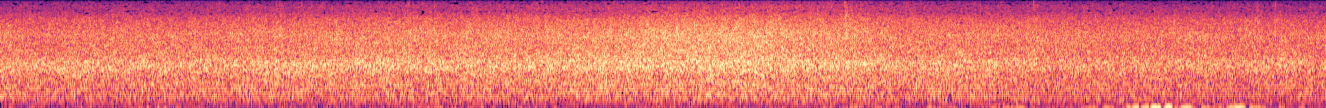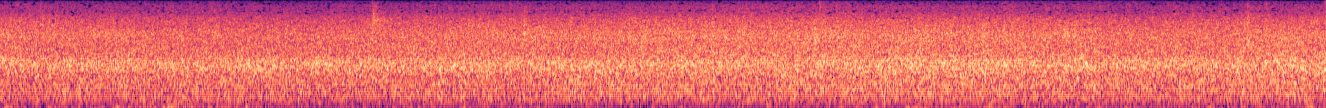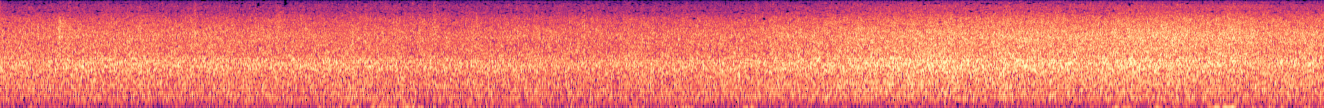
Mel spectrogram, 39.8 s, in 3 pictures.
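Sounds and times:
heavy rain storm on a roof outdoors: 0:00.0 - 0:39.7.

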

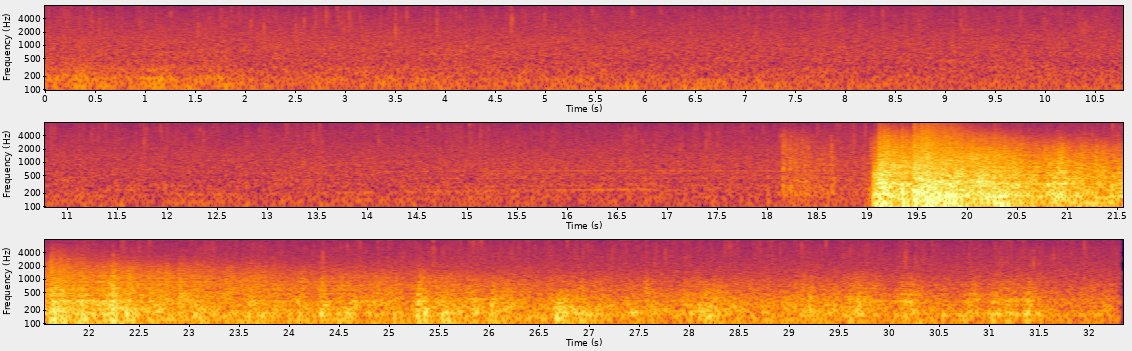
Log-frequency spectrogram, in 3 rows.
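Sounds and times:
medium rain on street in Kuala Lumpur Malaysia: 0:00.0 - 0:32.3
big distant thunders: 0:18.2 - 0:32.3.

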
